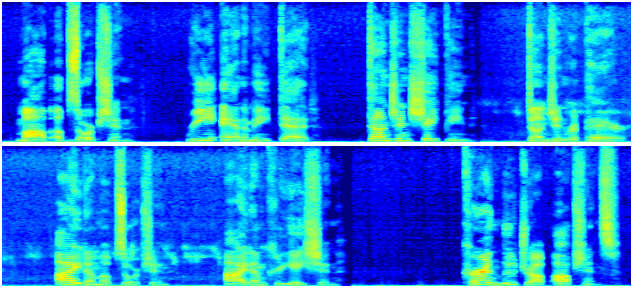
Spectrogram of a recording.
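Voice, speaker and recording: A man voicing an impersonal game system in an audio drama, announcing in a formal, deliberate way. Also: on the high side, wildly swooping pitch, fairly bright tone, heavily acted. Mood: formal, listing.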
